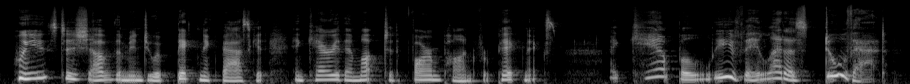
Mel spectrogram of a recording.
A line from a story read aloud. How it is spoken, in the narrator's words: laughs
